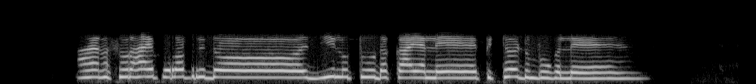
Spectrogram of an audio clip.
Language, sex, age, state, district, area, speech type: Santali, male, 30-45, Jharkhand, Pakur, rural, conversation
